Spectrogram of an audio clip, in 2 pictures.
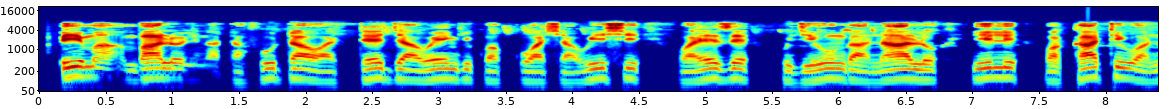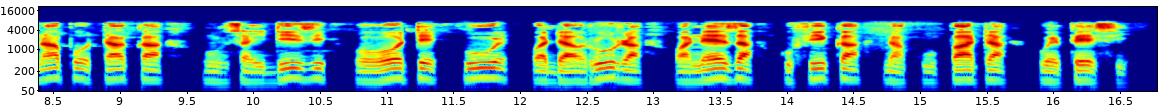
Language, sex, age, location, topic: Swahili, male, 25-35, Wajir, finance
